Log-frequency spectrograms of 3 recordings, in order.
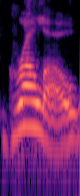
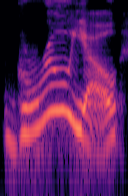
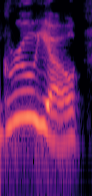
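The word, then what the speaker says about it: grullo: And what I thought was greo, which is actually pronounced gruo, gru l o, pronounced gruo, is a color of horses uh in the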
